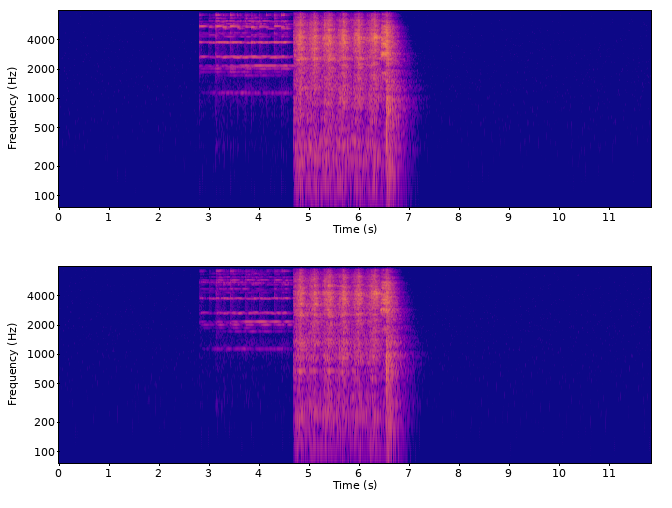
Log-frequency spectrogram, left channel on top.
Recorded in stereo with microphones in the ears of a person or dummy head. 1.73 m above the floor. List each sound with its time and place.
2.8 s a bell: 75° left (ahead or behind), 0.8 m
4.7 s a camera shutter: 25° right (ahead or behind), 1.6 m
